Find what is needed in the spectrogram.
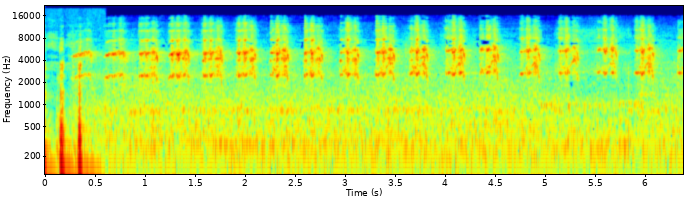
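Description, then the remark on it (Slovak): A common kestrel gives a long, steady series of sharp, high-pitched calls, roughly three per second, repeating evenly throughout with no one talking; a brief low thump comes right at the start. “Sokol Myšiar, alebo teda ak chcete pustovka, je samozrejme zákonom chránená, tak ako aj všetky ostatné voľne žijúce vtáky u nás na Slovensku”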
